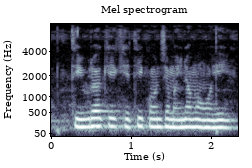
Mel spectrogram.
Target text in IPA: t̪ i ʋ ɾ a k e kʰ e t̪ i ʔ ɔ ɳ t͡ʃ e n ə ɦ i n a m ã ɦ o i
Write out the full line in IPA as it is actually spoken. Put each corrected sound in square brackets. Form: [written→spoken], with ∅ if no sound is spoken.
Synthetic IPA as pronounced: t̪ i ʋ ɾ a k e kʰ e t̪ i [ʔ→k] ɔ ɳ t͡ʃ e [n→m] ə ɦ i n a m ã ɦ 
